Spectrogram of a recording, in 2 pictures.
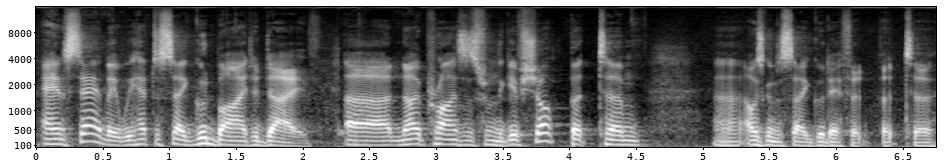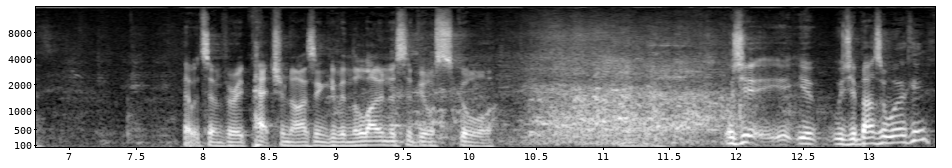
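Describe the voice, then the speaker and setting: An actor playing a smug quiz show host who mocks a losing contestant with dry, halting asides. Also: male voice, lowish voice, lively intonation. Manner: dry, cutting, hesitant asides.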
